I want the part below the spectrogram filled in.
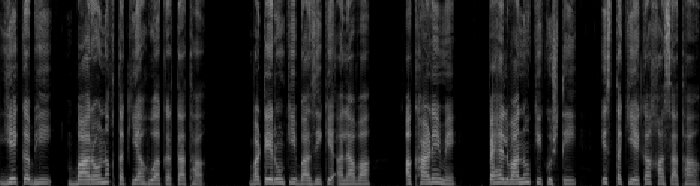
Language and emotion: Urdu, neutral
